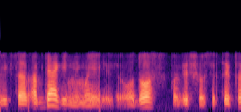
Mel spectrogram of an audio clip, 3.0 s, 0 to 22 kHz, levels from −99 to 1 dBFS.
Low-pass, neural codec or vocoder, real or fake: 3.6 kHz; vocoder, 22.05 kHz, 80 mel bands, WaveNeXt; fake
